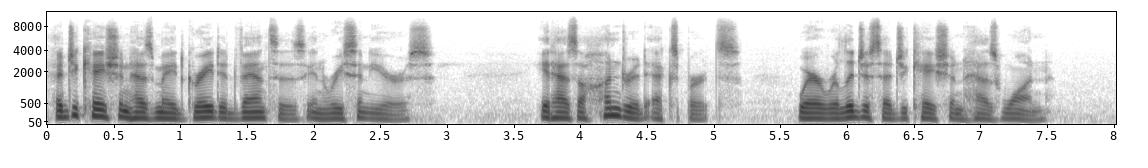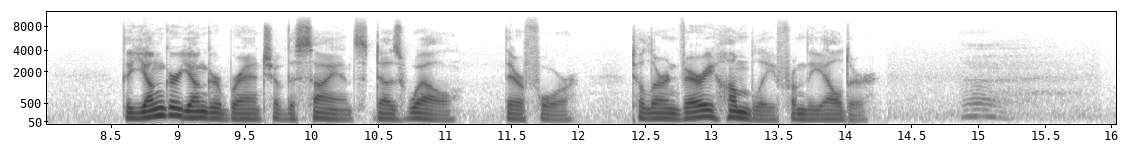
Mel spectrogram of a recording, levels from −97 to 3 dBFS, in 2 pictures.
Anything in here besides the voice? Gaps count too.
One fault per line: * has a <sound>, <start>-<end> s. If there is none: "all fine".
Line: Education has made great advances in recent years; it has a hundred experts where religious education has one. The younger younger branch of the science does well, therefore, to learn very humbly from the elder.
* has a sigh, 14.9-15.8 s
